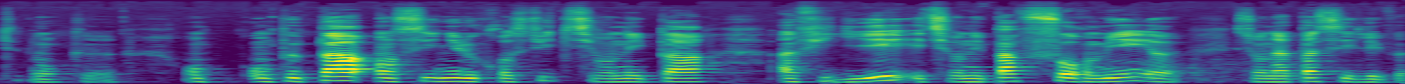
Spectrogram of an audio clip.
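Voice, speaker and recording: A woman's very deep, low voice, fairly even in intonation, at a fairly slow pace. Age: 60s. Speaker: CrossFit gym owner and coach. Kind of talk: radio interview. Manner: hesitant, many fillers.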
